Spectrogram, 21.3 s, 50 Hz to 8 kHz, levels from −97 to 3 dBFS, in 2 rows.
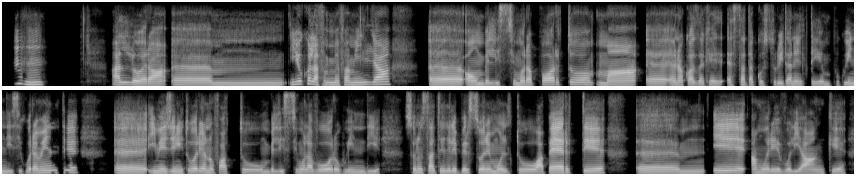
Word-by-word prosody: Mh-mh. 230 -7 -2 0.9
Allora, 180 -4 +2
ehm, 190 -1 -2
io 250 +4 0
con 280 -1 +2
la 230 - +6
fa 205 - -7
mia 200 -1 -1
famiglia, 220 +5 +2 0.5
ehm, 180 -1 +2
ho 190 - +4
un 190 0 0
bellissimo 190 0 +2
rapporto 205 +3 0
ma, 185 0 +4
ehm, 175 -1 -1
è - - -2
una 185 0 +1
cosa 185 0 -1
che 180 -2 -5
è 180 - -5
stata 180 +2 -1
costruita 180 0 -4
nel 175 0 -5
tempo. 170 0 -8
Quindi 180 -1 -4
sicuramente, 205 +5 -1 0.4
ehm, 185 -1 +2
i 190 - 0
miei 185 -1 +3
genitori 185 +2 +1
hanno 185 -1 0
fatto 170 0 -4
un 170 0 -6
bellissimo 175 0 -2
lavoro, 175 0 0
quindi 170 0 -6 0.3
sono 185 +1 -2
state 190 0 0
delle 185 -1 -1
persone 180 0 0
molto 180 -1 -2
aperte, 190 +1 +5 0.3
ehm, 175 -1 -2
e 200 -1 +5
amorevoli 175 -1 -2
anche; 170 +1 -1
185 Hz, 130 wpm, -24 LUFS, 175-190 Hz, 0.9 s, la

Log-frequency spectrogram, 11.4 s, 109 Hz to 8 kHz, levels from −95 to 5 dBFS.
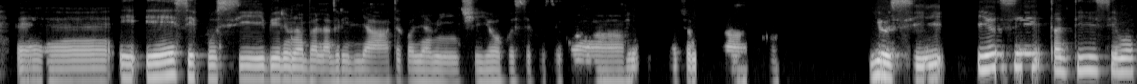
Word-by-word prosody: ehm, 120 +1 -4
e 150 -1 0
e 160 +3 +6
se 160 -3 +1
possibile, 140 -2 0
una 130 0 +1
bella 120 -1 -4
grigliata 115 0 -7
con 115 0 -7
gli 115 - -3
amici. 115 +1 -6
Io 115 0 -5
queste 115 0 -12
queste - - -22
qua, 120 -1 -5
mi 130 +1 -3 0.3
piacciono 130 -1 -3 0.2
tanto. 120 -1 -8 0.9
Io 165 0 +8
sì, 140 0 +2 0.3
io 235 +2 +8
sì 260 0 +1
tantissimo 215 -1 +2
125 Hz, 120 wpm, -24 LUFS, 120-160 Hz, 0.9 s, Io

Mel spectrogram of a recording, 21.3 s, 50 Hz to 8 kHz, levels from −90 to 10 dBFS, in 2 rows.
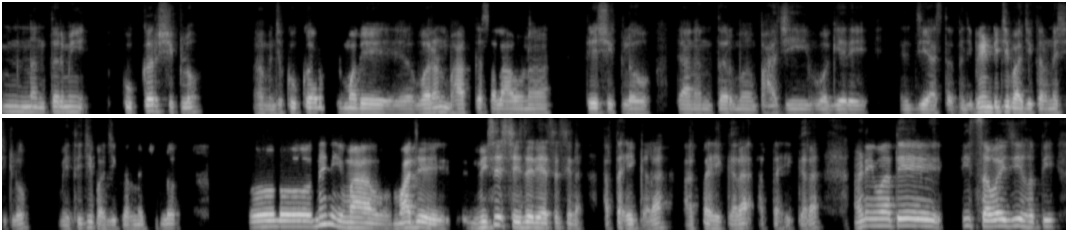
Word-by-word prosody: नंतर 130 -2 -4
मी 130 -1 -3 0.4
कुकर 125 +5 +1
शिकलो. 125 -3 -6 0.5
अ, 100 - -11
म्हणजे 95 +1 -11
कुकरमध्ये 115 -3 -1
वरण-भात 110 0 -1
कसं - - -5
लावणं 105 0 -4 0.4
ते 115 - +4
शिकलो. 100 -3 -5 0.3
त्यानंतर 100 0 -5
मग 100 -1 -9
भाजी 100 0 -9
वगैरे 100 0 -3 0.5
जे 105 - 0
असतात 95 - -9
म्हणजे 100 - -11
भेंडीची 125 +2 +1
भाजी 110 -2 +1
करणं 105 0 -6
शिकलो, 110 +2 -8 0.3
मेथीची 115 +7 -7
भाजी 105 +1 -5
करणं 105 0 -5
शिकलो. 115 +1 -5 0.6
अ, 145 - -11
अ, 155 0 +8
नाही, 215 +5 +3
नाही, 215 -8 +2
मा 135 -1 +5 0.4
माझे 140 +3 +6 0.5
मिसेस 145 +9 +3
शेजारी 140 -1 +6
असायची 125 - -1
ना - - -8 0.3
"आता - - -4
हे 115 - +3
करा, - - -3 0.3
आता 105 0 -5
हे 105 - -1
करा, 110 +3 -1
आता - - -11
हे - - -12
करा." - - -4 0.4
आणि 160 +6 0
मग 180 0 +3
ते 175 -2 +7 0.3
ती 180 - -5
सवय 165 +1 +7
जी 175 +2 +3
होती 150 +1 -1
120 Hz, 150 wpm, -23 LUFS, 105-145 Hz, 0.6 s, अ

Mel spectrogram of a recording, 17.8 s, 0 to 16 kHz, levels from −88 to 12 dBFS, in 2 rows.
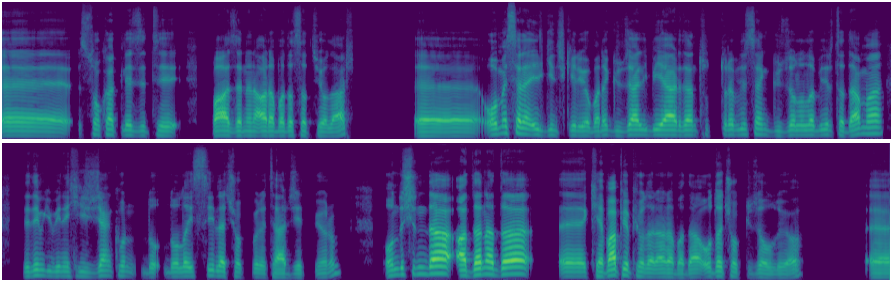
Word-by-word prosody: eee, 115 -3 -2
sokak 135 -1 -6
lezzeti 115 -1 -7 0.4
bazen, 115 0 +3
hani, 115 - -3
arabada 115 0 +1
satıyorlar. 105 -2 -5 0.7
Eee, - - +1
o 465 - -1
mesela 165 -3 +1
ilginç 130 -2 -6
geliyor 115 -2 -5
bana. 115 +2 -4
Güzel 130 +2 -2
bir 135 - -5
yerden 130 -1 +4
tutturabilirsen 135 +1 -8
güzel 115 +3 -7
olabilir 130 +1 -5
tadı 120 - -4
ama 160 +1 0 0.3
dediğim 140 +5 -5
gibi, 125 -1 -9
yine 120 - -7
hijyen 120 +2 -7
kon 125 -3 -12
do 110 - -7
dolayısıyla 120 +3 -4
çok, 115 -1 -12
böyle, 105 -2 -8
tercih 95 -1 -4
etmiyorum. 100 - -12 0.4
Onun 145 - -4
dışında 180 +3 +7
Adana'da, 170 +4 +8 0.3
eee, 115 -1 0
kebap 145 +6 +5
yapıyorlar 120 -7 -2
arabada. 100 0 -1
O - - -5
da 125 - +1
çok 115 -2 -9
güzel 95 +2 -9
oluyor, 90 0 -7 0.7
eee, - - -3
125 Hz, 150 wpm, -24 LUFS, 115-140 Hz, 0.7 s, Adana'da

